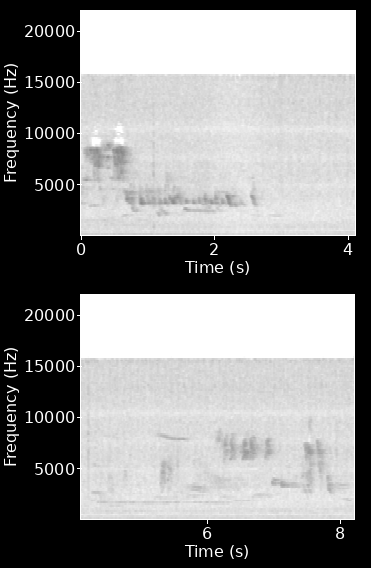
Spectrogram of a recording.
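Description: Faint birdsong: small birds chirping, with a short trill in the first couple of seconds and scattered high chirps near the end.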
